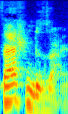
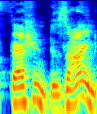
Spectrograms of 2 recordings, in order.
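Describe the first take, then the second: First: The stress falls on the word fashion. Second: The stress falls on the word design. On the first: The speaker calls it right. "most of the time we would say fashion design" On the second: The speaker calls it wrong. "putting the emphasis on design rather than fashion"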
